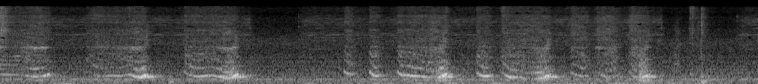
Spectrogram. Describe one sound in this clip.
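A metal scaler scrapes the scales off a fish in quick, repeated strokes.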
